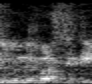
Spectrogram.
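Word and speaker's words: university: ठीक है, उसी तरह से यूनिवर्सिटी है, इसका भी हम लोग ये करेंगे अगर प्रोनाउंसिएशन तो यू होगा, जो कि क्या है कॉन्सोनेंट साउंड है, तो इसलिए इसके पहले आर्टिकल ए का इस्तेमाल होगा।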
